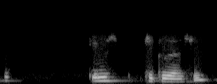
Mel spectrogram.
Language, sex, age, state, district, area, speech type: Kashmiri, male, 30-45, Jammu and Kashmir, Budgam, rural, conversation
